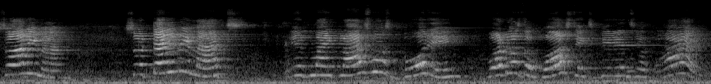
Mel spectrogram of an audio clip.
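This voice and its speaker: Put-on character voice from a woman, extremely high and fairly slow, with slight echo and loud background noise. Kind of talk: comic overacting. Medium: stage play. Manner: pompous, rambling.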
